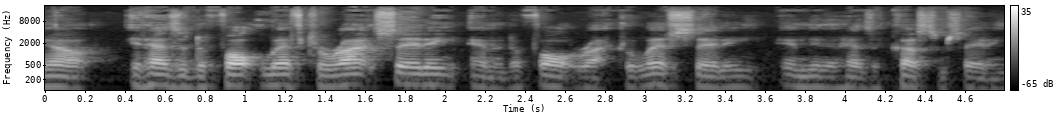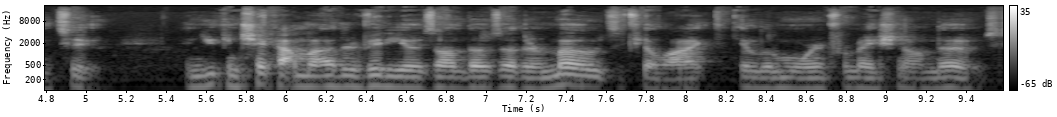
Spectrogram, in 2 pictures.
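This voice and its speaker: Here a man speaks at a very fast pace and medium pitch, in a monotone, flat intonation with big swings in loudness. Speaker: camera tutorial YouTuber. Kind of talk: tutorial. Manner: casual, hesitant with fillers.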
